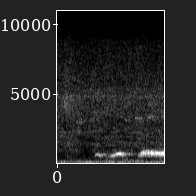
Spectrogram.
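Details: Bekisar chicken, a cross between a male green junglefowl and a domestic hen, calling after getting loose; a short crow of three tonal notes, each rising slightly and the last held longest, over faint low background rumble.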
